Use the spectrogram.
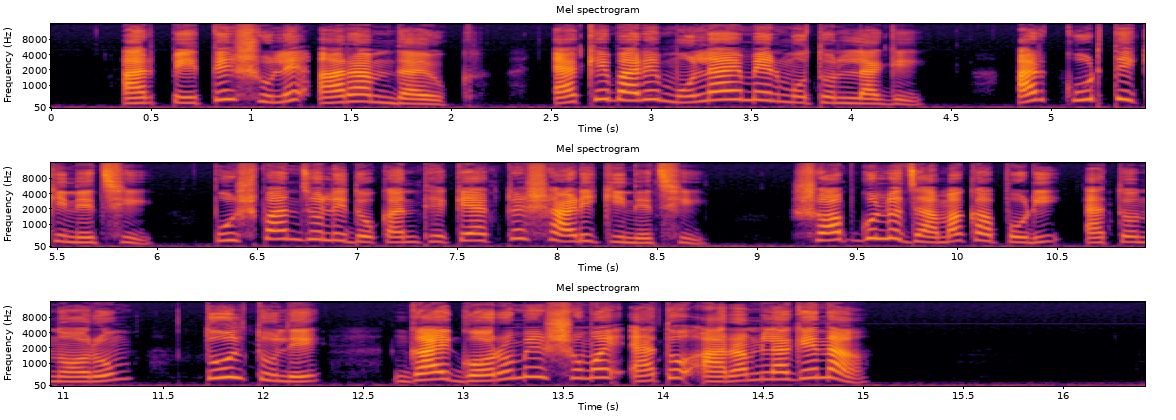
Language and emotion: Bengali, neutral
